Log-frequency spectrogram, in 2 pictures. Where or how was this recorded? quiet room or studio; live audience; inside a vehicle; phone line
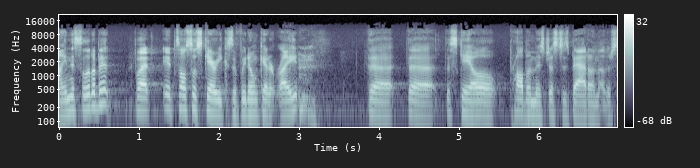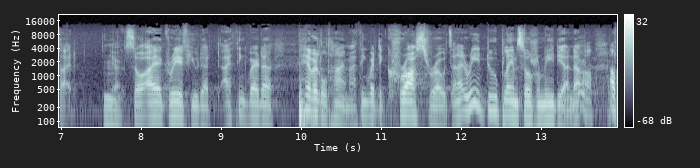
live audience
